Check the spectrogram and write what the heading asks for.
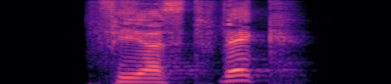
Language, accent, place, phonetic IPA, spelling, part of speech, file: German, Germany, Berlin, [ˌfɛːɐ̯st ˈvɛk], fährst weg, verb, De-fährst weg.ogg
- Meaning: second-person singular present of wegfahren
